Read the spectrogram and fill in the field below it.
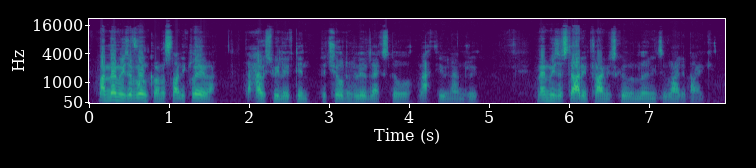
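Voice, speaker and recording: A man at medium pitch talks very fast with fairly even intonation and big swings in loudness. The sound is dry and close with no echo. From northern England. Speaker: filmmaker narrating own life. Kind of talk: scripted narration.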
